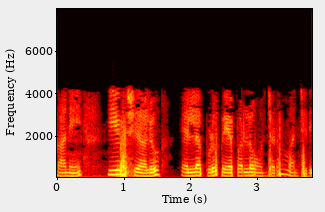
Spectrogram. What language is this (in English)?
Telugu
